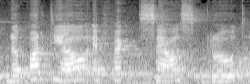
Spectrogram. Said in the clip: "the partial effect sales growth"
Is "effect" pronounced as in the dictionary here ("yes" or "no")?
yes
